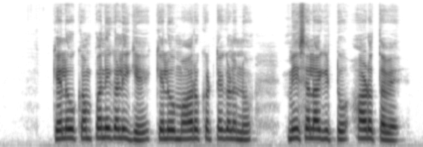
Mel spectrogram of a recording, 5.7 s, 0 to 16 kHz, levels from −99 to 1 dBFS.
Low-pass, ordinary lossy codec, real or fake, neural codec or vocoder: 14.4 kHz; none; real; none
